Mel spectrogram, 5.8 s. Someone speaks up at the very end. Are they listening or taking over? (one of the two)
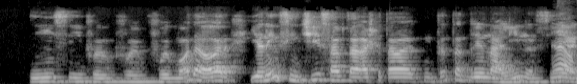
taking over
